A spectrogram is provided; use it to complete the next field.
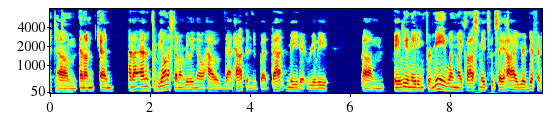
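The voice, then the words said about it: North American accent. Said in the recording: “I have a very kind of North American accent”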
